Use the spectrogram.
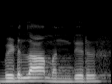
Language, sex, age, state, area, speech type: Sanskrit, male, 18-30, Rajasthan, rural, spontaneous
